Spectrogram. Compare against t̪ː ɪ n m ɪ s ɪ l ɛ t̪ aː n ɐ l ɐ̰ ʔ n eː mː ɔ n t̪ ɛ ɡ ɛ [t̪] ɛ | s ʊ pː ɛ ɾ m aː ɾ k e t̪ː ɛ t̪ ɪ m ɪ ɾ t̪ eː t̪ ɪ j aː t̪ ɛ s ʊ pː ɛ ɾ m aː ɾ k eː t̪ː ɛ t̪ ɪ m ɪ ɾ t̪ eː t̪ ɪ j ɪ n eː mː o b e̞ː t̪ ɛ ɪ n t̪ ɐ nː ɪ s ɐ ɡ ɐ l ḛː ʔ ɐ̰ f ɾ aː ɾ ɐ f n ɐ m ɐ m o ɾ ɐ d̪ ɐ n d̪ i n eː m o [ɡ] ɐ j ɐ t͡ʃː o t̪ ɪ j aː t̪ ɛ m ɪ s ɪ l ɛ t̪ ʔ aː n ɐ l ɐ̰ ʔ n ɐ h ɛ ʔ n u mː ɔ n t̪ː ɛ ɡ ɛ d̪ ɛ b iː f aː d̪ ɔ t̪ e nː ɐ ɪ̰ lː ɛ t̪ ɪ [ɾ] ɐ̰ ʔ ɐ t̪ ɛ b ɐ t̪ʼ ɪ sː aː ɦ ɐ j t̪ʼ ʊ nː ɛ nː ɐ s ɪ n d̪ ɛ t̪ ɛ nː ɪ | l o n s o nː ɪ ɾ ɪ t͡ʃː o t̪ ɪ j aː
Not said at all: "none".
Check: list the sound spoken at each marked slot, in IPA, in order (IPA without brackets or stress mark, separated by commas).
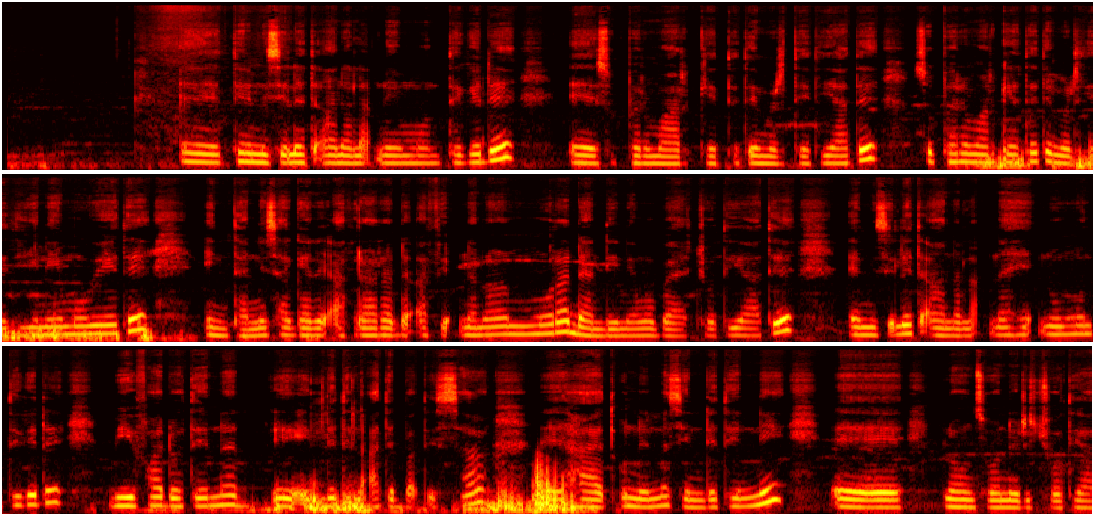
d̪, b, l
